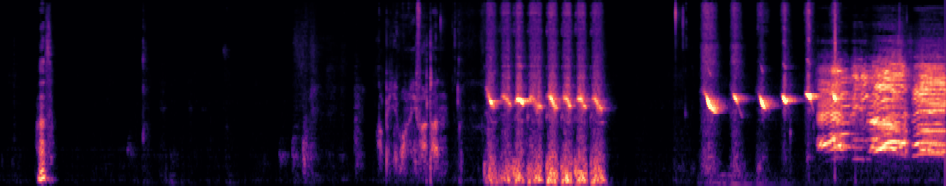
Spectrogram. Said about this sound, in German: da musst du jetzt gerade ähm, ähm, deine rosa Powermaschine ja. bedienen. Okay. Was soll, was soll ich drücken? Euphorisches Feuerwerk?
